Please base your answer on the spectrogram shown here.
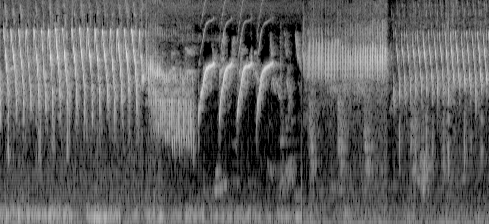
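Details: Ngeroll-style canary song, long and rolling, played to teach young canaries: rapid buzzy trill, four downslurred whistled notes, a rasping hissed tour, then another fast trill.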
